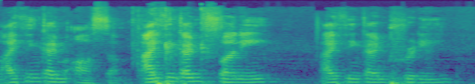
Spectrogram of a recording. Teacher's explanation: And also, of course, I believe her natural voice quality also contributes a lot here. And her voice seems to have a mid to low pitch. But regardless of whether it's high or mid, when we place our hand on our chest, okay, when we talk, we can feel the vibration there. · during this process, her voice has a great chest resonance.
